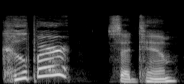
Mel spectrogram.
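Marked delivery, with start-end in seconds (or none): 0.0-0.7 very high, squeaky question. A narrator's reading. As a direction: pipe it up in startled confusion. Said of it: "Why was his voice so high?".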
